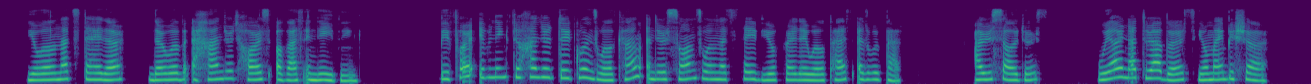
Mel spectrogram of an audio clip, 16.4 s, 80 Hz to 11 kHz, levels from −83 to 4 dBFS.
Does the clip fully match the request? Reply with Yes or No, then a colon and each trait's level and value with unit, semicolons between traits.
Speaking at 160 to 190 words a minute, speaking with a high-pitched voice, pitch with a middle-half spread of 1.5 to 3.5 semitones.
Yes: average, 175 wpm; very high, 255 Hz; average, 2.8 semitones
